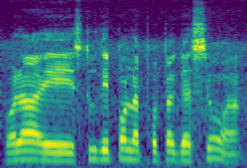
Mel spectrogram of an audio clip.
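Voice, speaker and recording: Male amateur radio operator, high-pitched, casual exchange, muffled outdoor recording. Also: steady tone, moderate pace. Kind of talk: casual radio contact chat. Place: outdoors in a park. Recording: band-limited outdoor radio recording, faint noise.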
